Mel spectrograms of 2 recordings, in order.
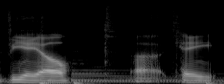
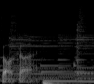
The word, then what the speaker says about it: Valkai: Spell it all? Forrest with two R's and then V-A-L-K-A-I.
